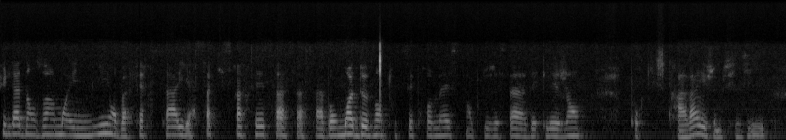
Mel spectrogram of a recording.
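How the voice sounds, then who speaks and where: A woman's fairly low, somewhat breathy voice carries ordinary pitch variation. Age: 60s. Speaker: hypnosis session client. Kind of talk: personal testimony. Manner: halting.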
